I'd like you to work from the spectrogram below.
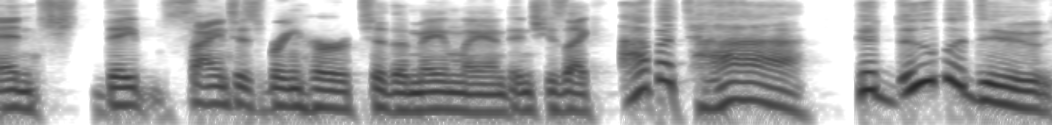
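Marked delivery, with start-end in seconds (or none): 3.1-5.3 made-up gibberish with big swooping pitch. Describing a movie character who has her own language: imitating Nell's invented language. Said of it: "she has her own language".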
